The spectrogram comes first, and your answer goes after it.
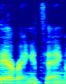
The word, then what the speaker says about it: orangutan: The orangutane.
